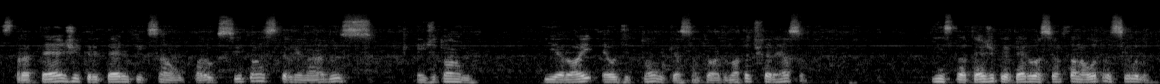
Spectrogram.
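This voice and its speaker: A man's voice: medium pitch, fairly quick, darkish tone, slight background noise, rough recording. A man teaching a recorded exam-prep lesson, casually talking through each answer and checking in with his students. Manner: casual, talks through answers aloud with frequent "né?" and "beleza?".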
